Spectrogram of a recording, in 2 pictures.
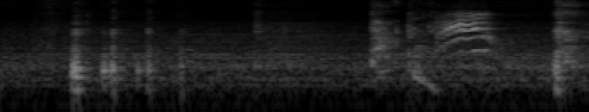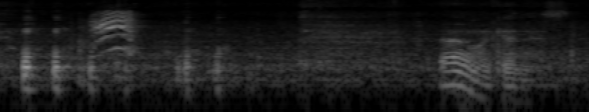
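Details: Female pet cat asking to be let in and fed treats: several short rising-falling meows, some brief chirps between them, while a man talks to her affectionately indoors.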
